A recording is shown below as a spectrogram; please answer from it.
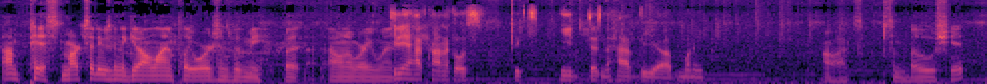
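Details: Adult male speaker; typical speech.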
